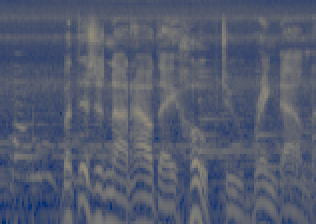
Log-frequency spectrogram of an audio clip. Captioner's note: people speaking in a foreign language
